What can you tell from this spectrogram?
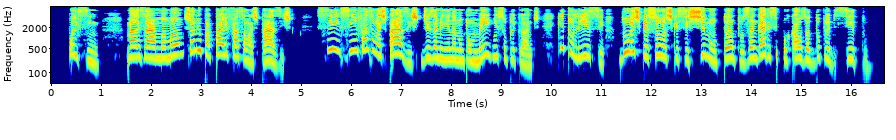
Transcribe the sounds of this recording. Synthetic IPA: pojsĩ | mɐzɐmɐ̃mɐ̃ʃɐ̃mɪʊpapaɪfasɐ̃w̃ɐspazɪ̰ʃ | sĩsĩfasɐ̃w̃ɐspazɪsd͡ʒizɐminĩnɐnũt̪ɐ̃w̃mejɡʊɪsuplikɐ̃nt͡ʃɪ̥kɪt̪olisɪd̪uɐspesowɐskɪsɪːʃt͡ʃĩmɐ̃w̃t̪ɐ̃nt̪ʊzɐ̃ŋɡaɾẽsɪpoɾkawzɐd̪ʊplebisit̪ʊ

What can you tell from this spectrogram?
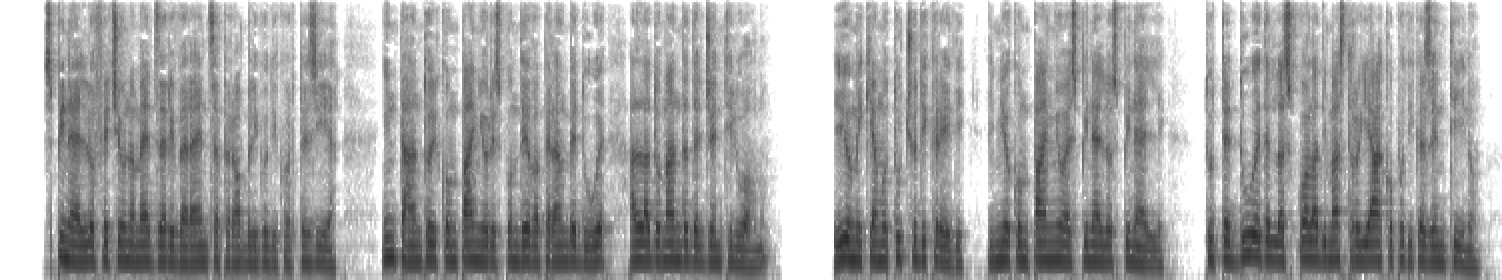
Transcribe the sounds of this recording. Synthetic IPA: spinɛlːofeːt͡ʃeunamɛd̪zːaɾiveɾɛnt̪sapeɾɔbːliɡod̪ikort̪eziːa | int̪ant̪oilkompaɲːoɾispond̪eːvapeɾambed̪uːealːad̪omand̪ad̪eld͡ʒent̪ilwɔːmo | iːomik̟jaːmot̪ut͡ʃːod̪ikɾeːd̪i | ilmiːokompaɲːoɛspinɛlːospinɛlːi | t̪ut̪ːed̪ːuːed̪elːaskwɔːlad̪imast̪ɾojaːkopod̪ikazent̪iːno

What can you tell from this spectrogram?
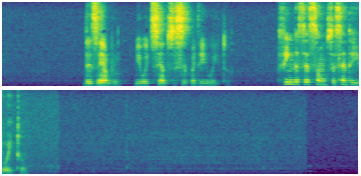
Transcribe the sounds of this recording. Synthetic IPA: d̪ezẽmbɾʊmiwojt̪ʊ̥sẽnt̪ʊzisĩŋkwẽnt̪ɐiojt̪ʊ | fĩd̪ɐsesɐ̃w̃sesẽnt̪ɐiojt̪ʊ

